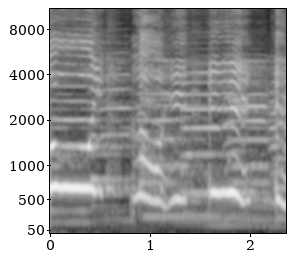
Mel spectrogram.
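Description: Cantonese opera duet music: a high melodic line that wavers and slides between notes, in phrases broken by short breaths, over steady instrumental accompaniment.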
